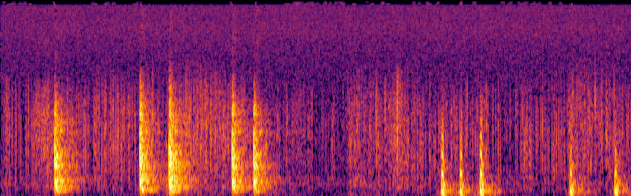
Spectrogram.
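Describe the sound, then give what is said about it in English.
Knocking on a wall taps out a dot-and-dash code from someone locked in a room and calling for help. Dull thuds arrive in irregular groups of single knocks and quick pairs and triples, separated by short pauses, with no other sound. “Well, that's a dot and dash code. It's coming from this wall over here. Somebody's calling for help.”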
